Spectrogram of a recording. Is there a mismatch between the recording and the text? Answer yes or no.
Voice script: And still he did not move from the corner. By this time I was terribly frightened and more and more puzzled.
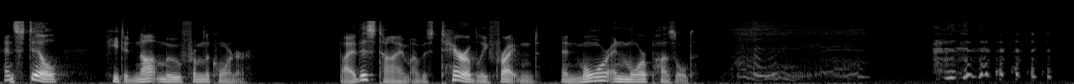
no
